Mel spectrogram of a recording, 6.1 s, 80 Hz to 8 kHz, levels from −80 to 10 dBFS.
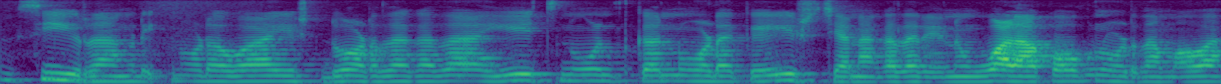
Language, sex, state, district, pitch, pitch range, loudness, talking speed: Kannada, female, Karnataka, Chamarajanagar, 190 Hz, 185-200 Hz, -22 LUFS, 165 wpm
